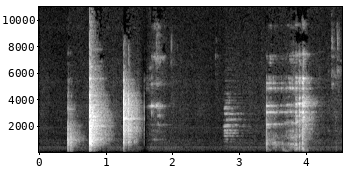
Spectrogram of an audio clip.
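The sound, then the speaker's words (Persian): A utensil clinks against a glass bowl while lukewarm water is mixed with sourdough powder and sugar: a few sharp, bright clinks, then softer scattered clinks and rattles, all quiet with no talk. “تو مرحله اول آب ولرم رو با پودر خمیر ترش و شکر مخلوط میکنیم، میذاریم حدود 3 دقیقه بمونه.”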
